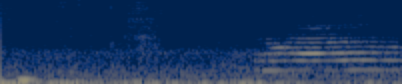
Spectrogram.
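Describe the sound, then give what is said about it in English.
A house cat gives a single faint, drawn-out meow near the end, over a quiet, low background with no talk. “Sorry, that was our cat.”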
